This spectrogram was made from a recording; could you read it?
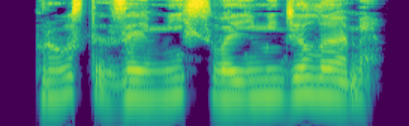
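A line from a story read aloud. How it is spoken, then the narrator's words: Near-growl through teeth. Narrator (Russian): едва не рыча процедил я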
